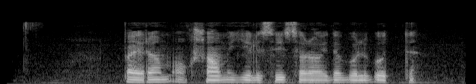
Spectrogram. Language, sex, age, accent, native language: Uzbek, male, 25-34, Samarqand, Uzbek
